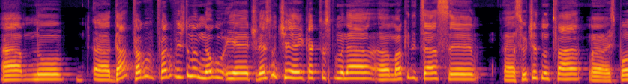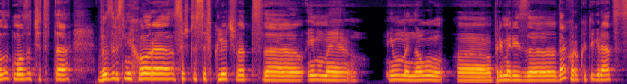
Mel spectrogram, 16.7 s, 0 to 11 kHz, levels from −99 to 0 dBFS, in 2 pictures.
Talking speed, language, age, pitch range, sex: 160 wpm, Bulgarian, 20-39, 155-210 Hz, male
